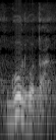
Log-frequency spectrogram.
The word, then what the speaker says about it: gólgota: la calavera porque porque en arameo que es el idioma más antiguo que el hebreo hermano del hebreo se pronuncia gólgota calavera cabeza así que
